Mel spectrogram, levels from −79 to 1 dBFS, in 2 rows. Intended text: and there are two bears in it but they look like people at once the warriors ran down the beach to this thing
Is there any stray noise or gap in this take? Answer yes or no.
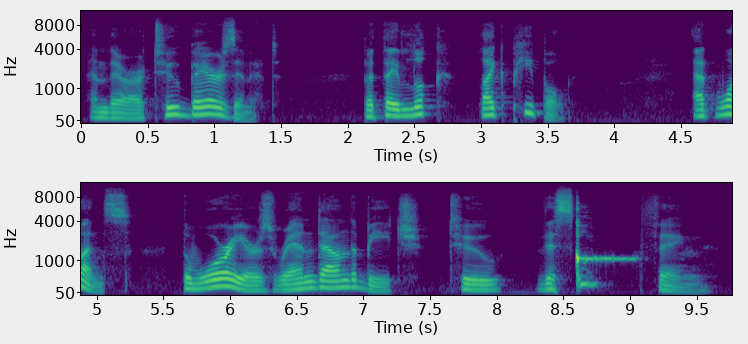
no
